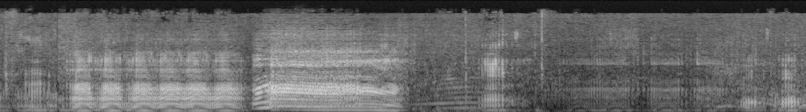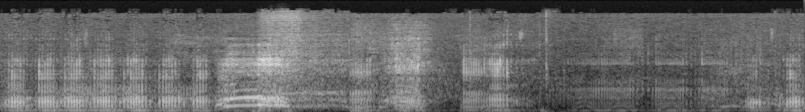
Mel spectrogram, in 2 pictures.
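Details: Hippopotamus calls. The first three seconds hold a loud, deep bellow with a wavering pitch, followed by rougher grunting pulses. A brief higher squeal comes near the eighth second, among further grunts.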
